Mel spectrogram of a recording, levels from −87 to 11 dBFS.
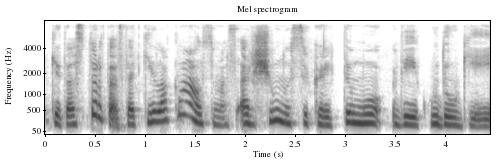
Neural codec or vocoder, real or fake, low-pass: none; real; 7.2 kHz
